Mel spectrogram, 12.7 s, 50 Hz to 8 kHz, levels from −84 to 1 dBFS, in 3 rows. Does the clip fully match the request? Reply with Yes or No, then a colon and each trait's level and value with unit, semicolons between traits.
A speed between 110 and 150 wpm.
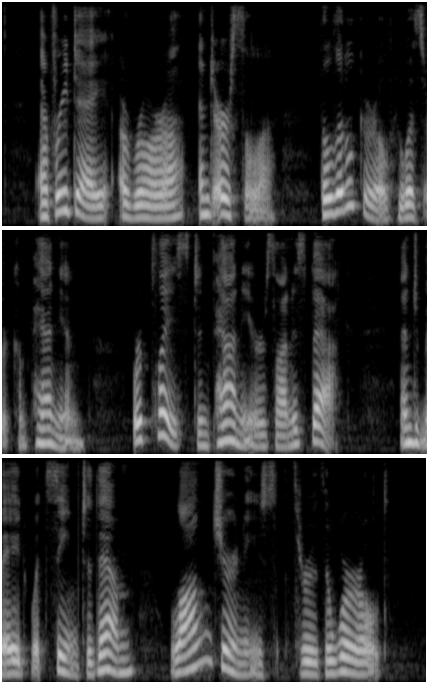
Yes: average, 140 wpm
